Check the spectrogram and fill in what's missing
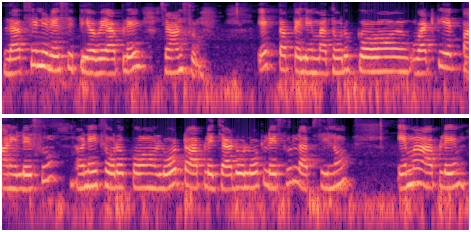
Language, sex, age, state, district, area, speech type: Gujarati, female, 45-60, Gujarat, Rajkot, rural, spontaneous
